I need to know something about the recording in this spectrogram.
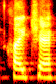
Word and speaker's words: Klyczek: And the proper pronunciation, I think, is Klychek, but he does often say Klychek.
